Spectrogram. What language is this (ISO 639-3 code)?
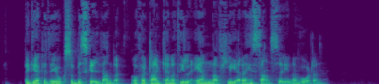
swe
